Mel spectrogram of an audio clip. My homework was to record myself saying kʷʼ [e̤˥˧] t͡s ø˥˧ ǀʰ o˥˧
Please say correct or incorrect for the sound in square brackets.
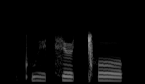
correct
